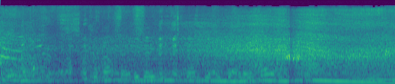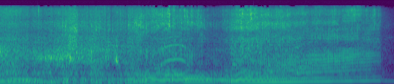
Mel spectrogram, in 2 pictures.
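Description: A second rally car engine revs loudly and roars past close by.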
